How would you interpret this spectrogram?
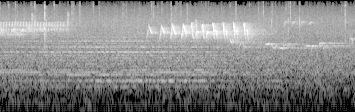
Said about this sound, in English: Oh my goodness! Look at that magnificent waterfall. It's called Yosemite Falls. Isn't it amazing? Yes. Wandi, are you recording the sounds of the waterfall?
